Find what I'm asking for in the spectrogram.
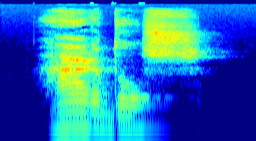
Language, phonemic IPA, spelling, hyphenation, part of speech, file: Dutch, /ˈɦaːr.dɔs/, haardos, haar‧dos, noun, Nl-haardos.ogg
- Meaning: 1. hair, headhair (all of a person's head hair) 2. hairdo, hairstyle, haircut (particular way of styling one's hair)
